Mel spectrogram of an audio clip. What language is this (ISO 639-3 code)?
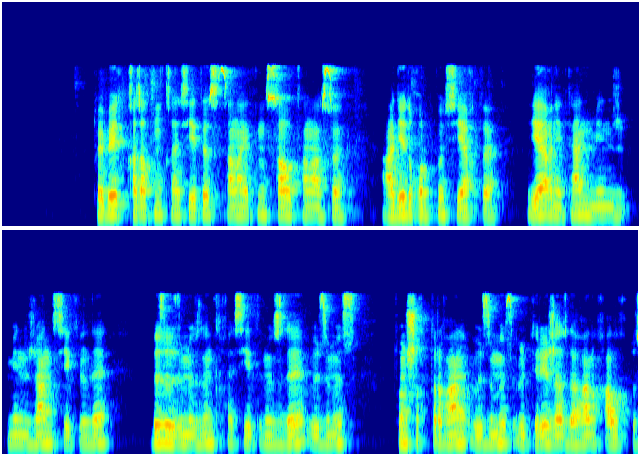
kaz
